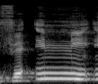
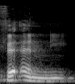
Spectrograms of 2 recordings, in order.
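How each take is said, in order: First: The glottal stop is followed by an 'i' vowel. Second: The glottal stop is followed by an 'a' vowel. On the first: "يجوز أن تكون مكسورة الهمزة" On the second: "ويجوز أن تكون مفتوحة الهمزة"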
